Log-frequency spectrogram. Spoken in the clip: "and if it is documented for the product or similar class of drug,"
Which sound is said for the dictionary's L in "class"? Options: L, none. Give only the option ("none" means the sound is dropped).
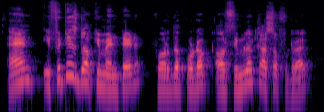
none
